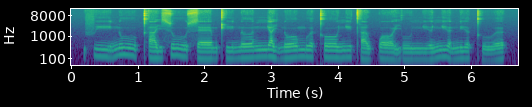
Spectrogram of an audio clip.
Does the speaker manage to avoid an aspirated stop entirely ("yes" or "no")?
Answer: no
